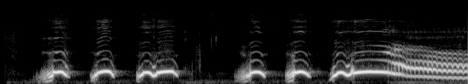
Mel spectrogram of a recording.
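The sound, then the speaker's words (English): A man imitates a hoot owl with his voice, giving a rhythmic series of loud hoots in two bursts, ending on a long drawn-out quavering hoo that slowly fades. “Yep, rip out an owl hoot.”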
